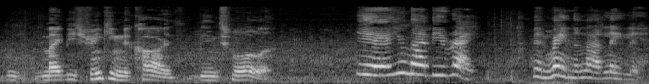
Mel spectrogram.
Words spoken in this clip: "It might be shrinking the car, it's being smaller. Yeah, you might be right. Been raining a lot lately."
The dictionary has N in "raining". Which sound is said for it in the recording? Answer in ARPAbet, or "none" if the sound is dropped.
none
